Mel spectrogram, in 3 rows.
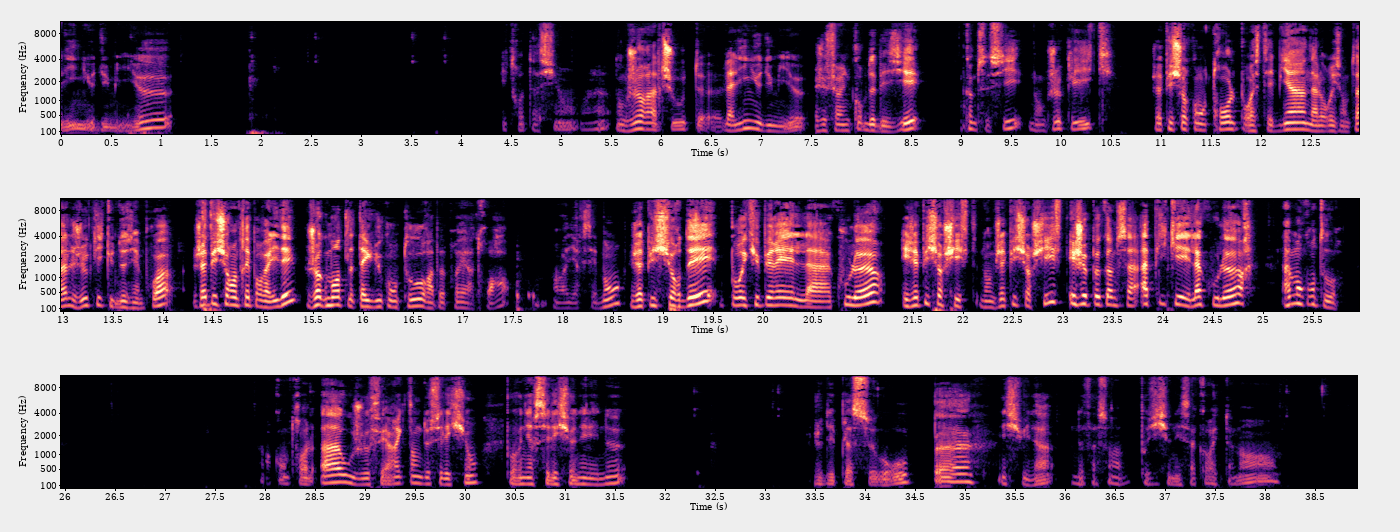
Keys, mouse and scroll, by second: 0.8 ctrl+z, 1.2 ctrl+click, 2.0 ctrl+z, 2.6 ctrl+click, 2.9 click, 3.8 click, 4.3 click, 5.2 click, 8.8 click, 9.2 middle click, 10.4 click, 13.3 ctrl+click, 14.4 Return, 16.1 right click, 17.2 click, 19.1 d, 23.0 shift+click, 25.4 click, 26.5 ctrl+click, 27.3 ctrl+a, 27.9 click, 29.3 click, 30.3-32.4 drag, 33.1-35.1 drag, 35.6-37.7 drag, 38.3 click, 38.6-38.9 drag.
